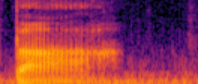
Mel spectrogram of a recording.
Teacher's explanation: A flat level tone, ba, is a simple statement.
